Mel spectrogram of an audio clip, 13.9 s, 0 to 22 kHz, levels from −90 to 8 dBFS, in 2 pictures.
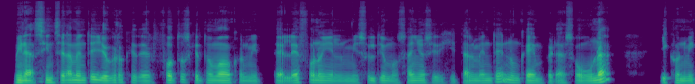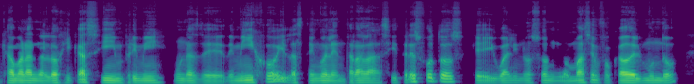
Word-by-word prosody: Mira, 100 -3 +3
sinceramente, 100 +2 -1
yo 95 -1 +1
creo 105 +1 -6
que 95 - -9
de 85 0 -5
fotos - - -4
que - - -6
he - - -5
tomado 95 -1 +1
con 90 - -10
mi 85 -1 -9
teléfono 100 +1 -2
y 95 - -4
en 85 -1 -8
mis 85 -1 -10
últimos 90 -3 -7
años, 95 0 -3
y - - -8
digitalmente 95 +4 -6
nunca 100 -4 -2
he - - +3
impreso 90 +1 -7
una, 90 +1 +3 0.5
y - - -6
con 95 -1 -5
mi 90 -2 -5
cámara 95 +2 +6
analógica 95 0 +4
sí 100 - 0
imprimí 95 +1 -1
unas 90 -2 -1
de 85 -1 -1
de 90 - -7
mi 100 +3 +3
hijo, 110 - +2
y - - +2
las - - -3
tengo 95 0 +1
en - - +4
la 90 - +1
entrada. 95 +3 +2
Así 100 +2 -9
3 145 +10 0
fotos 145 -4 +2
que 95 - -1
igual, 95 +1 -1
y - - -10
no 95 0 -6
son 95 -1 -4
los 85 -1 -4
más 100 +3 +3
enfocado 95 -3 +5
del 95 0 +7
mundo, 95 -1 -1
95 Hz, 235 wpm, -25 LUFS, 90-100 Hz, 0.5 s, del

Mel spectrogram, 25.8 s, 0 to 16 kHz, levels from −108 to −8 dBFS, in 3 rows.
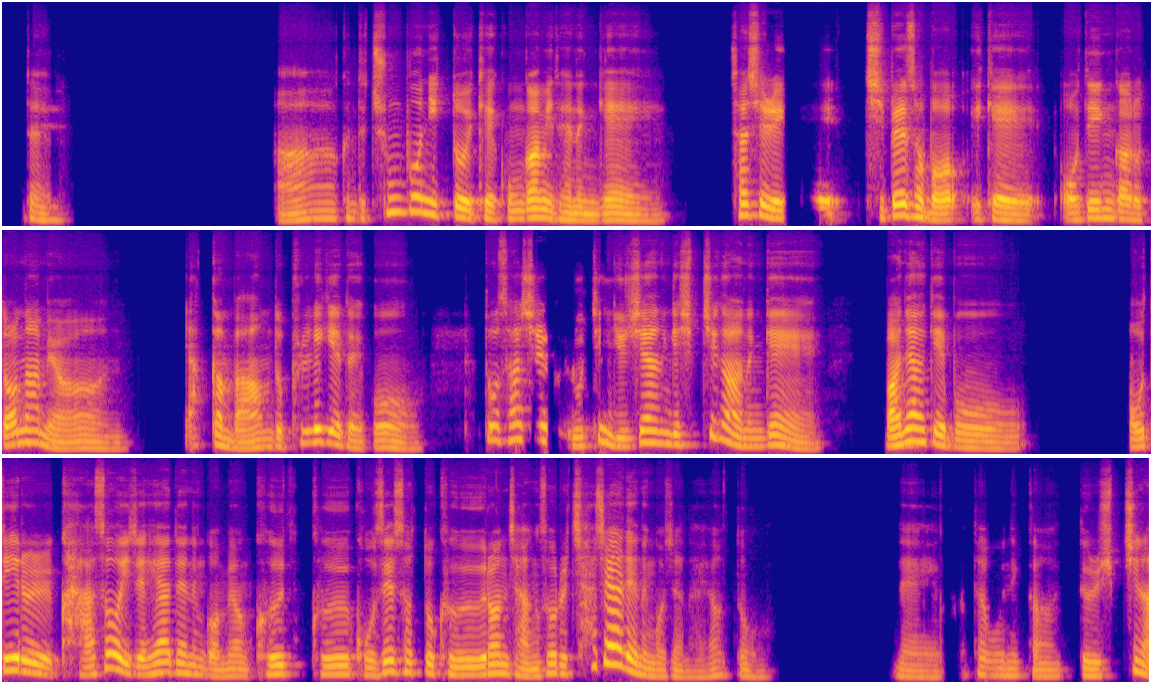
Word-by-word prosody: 네. 105 -4 -9 1.5
아 120 +7 -5
근데 130 -3 -10
충분히 230 - 0
또 150 - +5
이렇게 130 -2 +1
공감이 135 +3 +3
되는 110 -4 -1
게 100 -3 -2 0.5
사실 185 -7 +4 0.3
이렇게 415 -1 -1
집에서 175 -4 +4
뭐 110 -2 +2
이렇게 105 -3 +1
어딘가로 120 -2 0
떠나면 105 - -1 0.4
약간 - - -2
마음도 120 +6 -2
풀리게 190 -3 +2
되고 105 -4 -4 0.4
또 235 0 -1
사실 240 +1 0 0.2
루틴 145 +6 -3
유지하는 180 +8 +2
게 165 - 0
쉽지가 210 - -1
않은 130 -3 -2
게 115 - -1 0.4
만약에 190 +2 +5
뭐 105 -6 -5 0.8
어디를 165 +4 +4
가서 135 - +1
이제 135 -4 +1
해야 165 +5 +2
되는 150 -5 -3
거면 110 -1 -5
그 140 +1 0 0.2
그곳에서 140 +5 -1
또 155 -3 -3
그런 135 +3 +1
장소를 135 +3 -2
찾아야 290 - +4
되는 125 -9 +3
거잖아요 100 +2 -10
또. 95 -3 -13 0.9
네 95 -2 -11
그렇다 130 +1 -11
보니까 115 -3 -9
늘 110 -2 -3
쉽지는 115 - -2
130 Hz, 260 characters per minute, -24 LUFS, 110-160 Hz, 1.5 s, 또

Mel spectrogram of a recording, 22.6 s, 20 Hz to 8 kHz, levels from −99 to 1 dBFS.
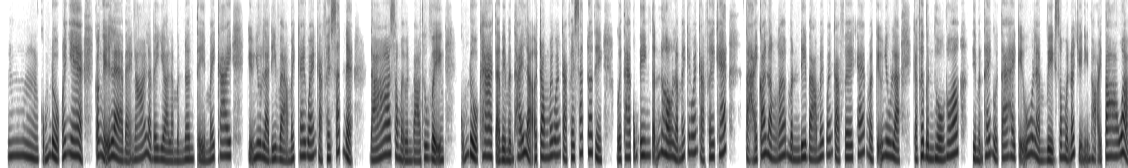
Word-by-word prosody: Ừ, 245 - -4 0.6
cũng 210 +6 -2
được 215 -8 +4
đó 240 - 0
nha, 260 -5 +2 0.2
có 260 - +1
nghĩa 240 -3 +2
là 225 -8 +4
bạn 165 +3 -4
nói 205 +8 -2
là 270 -5 0
bây 195 -1 0
giờ 180 -3 +1
là 165 0 -2
mình 160 0 -6
nên 195 +1 0
tìm 160 - -2
mấy 200 +5 0
cái, 250 +1 -1 0.3
kiểu - - -3
như 235 +3 +3
là, 200 -6 +2
đi 190 +3 +1
vào 180 -4 -2
mấy 190 +4 -1
cái 245 +3 -1
quán 245 +3 0
cà - - -3
phê 210 - +2
sách 325 +9 -2
nè, 215 - +3 0.4
đó, 220 +10 +1
xong 230 -7 -2
rồi 180 - 0
mình 165 0 -1
vào 165 -1 -2
thư 215 +5 -1
viện, 195 -2 +3 0.3
cũng 235 +6 -5
được 230 -10 +5
ha, 245 -1 +2
tại - - +2
vì 180 0 +3
mình 170 -1 0
thấy 245 +5 +1
là 295 - +5
ở 210 - -1
trong 225 -2 +2
mấy 245 - +1
quán 265 0 0
cà 200 -9 -2
phê 220 - +3
sách 295 +6 -2
á 310 -1 +2
thì 205 -6 +1 0.3
người 190 - +1
ta 220 +3 -2
cũng - - -5
yên 255 0 +1
tĩnh 255 0 -2
hơn 255 -5 +4
là 195 -6 +1
mấy 220 +7 -1
cái 300 +2 -4
quán 305 +2 0
cà 180 - -3
phê 230 +5 0
khác. 310 +7 +2 0.4
Tại 190 0 -2
có 255 +7 +2
lần 225 -10 +1
á 235 +5 +1
mình 190 -6 -1
đi 225 +2 +5
vào 190 -3 -2
mấy 235 +5 0
quán 270 +2 -4
cà 190 - -1
phê 215 0 +3
khác 285 +4 -1
mà, 225 -8 -1
kiểu - - -3
như 250 0 +2
là, 190 -6 +3 0.3
cà 195 - -1
phê 255 +5 +4
bình 225 -5 +2
thường 190 -3 +4
thôi 245 +4 +3
á, - - -19 0.2
thì 200 - +2
mình 165 -2 -2
thấy 260 +3 -1
người 235 -10 -2
ta 220 +2 -3
hay, 235 -1 -1
kiểu, 265 +5 -1
làm 190 -12 -1
việc 175 -1 +2
xong 225 +2 -2
rồi 190 - +1
nói 255 +6 +2
chuyện 215 -8 -4
điện 205 0 -5
thoại 200 -3 -4
to 240 0 +1
quá 305 +4 +5
à, - - +1
220 Hz, 285 wpm, -20 LUFS, 190-255 Hz, 0.6 s, được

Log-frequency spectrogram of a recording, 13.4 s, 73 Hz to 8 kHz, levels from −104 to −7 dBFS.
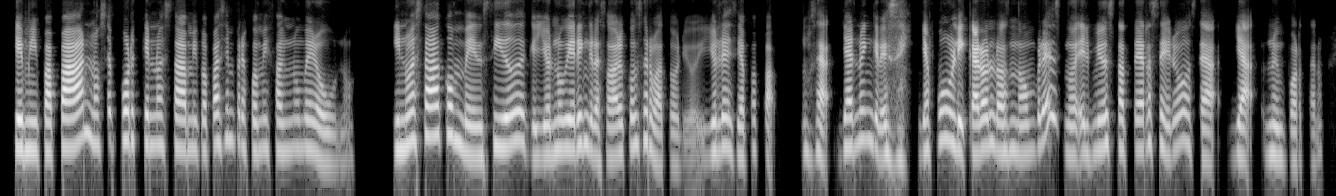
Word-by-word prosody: que 225 - +7
mi 220 0 -1
papá, 230 +6 +7
no 255 -6 -3
sé 275 +1 -7
por 275 0 0
qué 255 -2 -2
no 250 - -5
estaba. 230 -2 +2
Mi 225 0 -7
papá 240 +4 -1
siempre 265 -3 -7
fue 215 0 -4
mi 225 +1 -8
fan 215 -1 -4
número 225 -6 -2
1, 165 +3 -11 0.4
y 220 - -1
no 250 +4 +2
estaba 310 +3 +6
convencido 240 -3 +1
de 270 -2 +1
que 185 0 -6
yo 200 0 0
no 220 +2 -2
hubiera 230 +1 +4
ingresado 190 -6 -1
al 205 - -1
conservatorio. 165 - -5
Y - - -17
yo 215 - 0
le 235 - 0
decía: 200 -4 -3
"Papá, 225 - -8 0.3
o - - -11
sea, - - 0
ya 235 +5 +1
no 275 +3 -4
ingresé, 190 -10 -2
ya 220 +1 -2
publicaron 235 -3 +4
los 210 0 +1
nombres, 215 - -2
¿no?, 195 -1 -5
el 200 +1 -2
mío 225 +2 0
está 235 -2 -1
tercero, 235 +1 -2
o - - -6
sea, 180 -5 -1
ya 185 -1 0
no 200 0 -6
importa, 170 -2 -9
¿no?". - - -22
225 Hz, 240 wpm, -24 LUFS, 195-250 Hz, 0.4 s, que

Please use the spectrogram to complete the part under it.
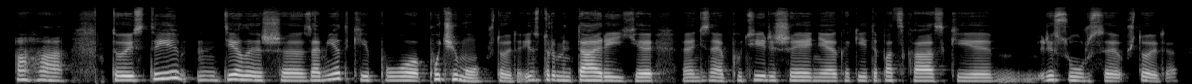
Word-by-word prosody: Ага, 200 -4 -1 0.4
то 200 - +2
есть 195 0 +4
ты, 270 +5 +4 0.2
м, 195 -1 -6
делаешь, 200 -4 +3
э, 175 -1 +3
заметки 195 +3 0
по 185 -1 +2
по 235 +7 0
чему, 195 -11 +1
что 150 +3 -4
это? 145 -2 -3
Инструментарий, 190 -3 +2 0.6
э, 165 +1 -2
не 165 +2 -8
знаю, 165 -3 -2
пути 200 +3 -2
решения, 180 -2 0
какие-то 175 +1 -5
подсказки, 175 -1 -1
э, 160 -1 0
м, 80 - -14
ресурсы. 175 -6 -2
Что 185 - -5
это? 160 +2 -3
185 Hz, 130 wpm, -21 LUFS, 170-195 Hz, 0.6 s, есть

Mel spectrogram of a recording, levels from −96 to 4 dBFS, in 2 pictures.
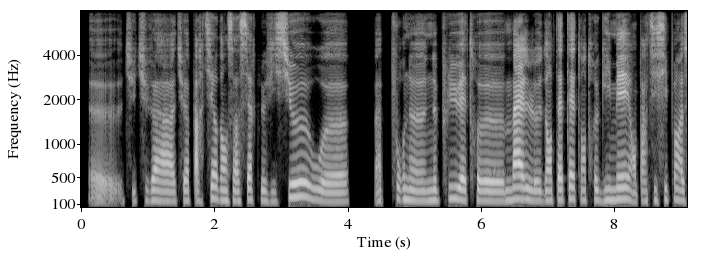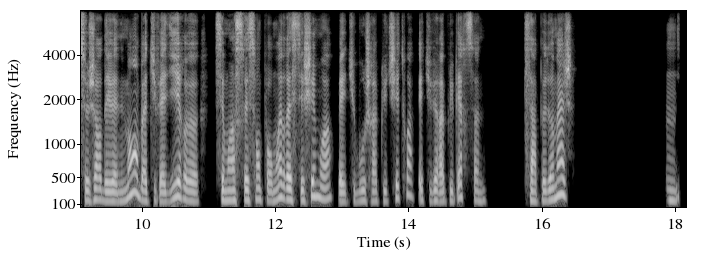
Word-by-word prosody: heu - - -7
tu 140 +1 -7
tu 155 - -4
vas 145 -2 0
tu 145 - -3
vas 150 - -2
partir 180 -1 -1
dans 155 -2 +1
un 145 - 0
cercle 155 0 +2
vicieux 200 +10 +3
où, 165 -5 -3
heu, 135 0 -2 0.4
bah, - - -6
pour 170 -1 -6
ne 150 -2 -2
ne 150 +2 -2
plus 180 +4 -5
être, 155 0 +1
heu, 145 -1 +1
mal 160 -2 +4
dans 150 +1 0
ta 160 +2 +2
tête, 175 -1 +1
entre 155 +1 -4
guillemets, 165 +3 +3
en 135 - -5
participant 160 +4 +1
à 155 - +1
ce 150 - +3
genre 165 +2 +2
d'événement, 145 - 0
bah, 150 - 0
tu 130 - -5
vas 135 - 0
dire, 190 +8 +1
heu: 145 -4 -2 0.2
«C'est 160 - +1
moins 155 +1 -1
stressant 160 +2 +4
pour 140 -1 -5
moi 200 +5 -1
de - - -4
rester 160 -2 +3
chez 215 +5 +4
moi» 180 -2 -3
et 135 - 0
tu - - -8
bougeras 145 0 -4
plus 145 - -11
de - - -11
chez 185 - 0
toi 235 +2 -6
et - - -3
tu 140 0 -11
verras 155 -3 -1
plus 145 - -10
personne. 150 -6 -2 0.6
C'est 150 - 0
un 145 - -2
peu 145 +2 -6
dommage. 215 +9 +1 1.4
Mmh. 155 -2 -9
155 Hz, 210 wpm, -21 LUFS, 145-170 Hz, 1.4 s, mal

